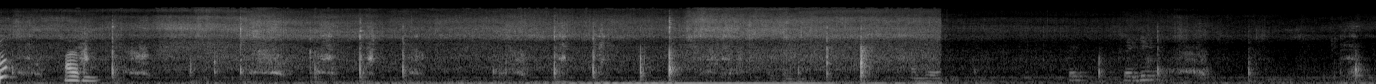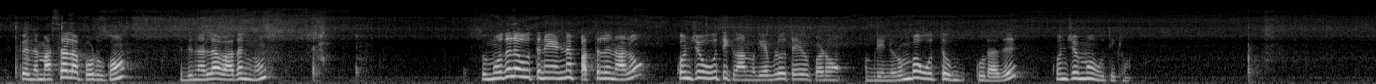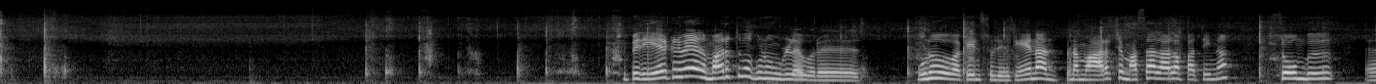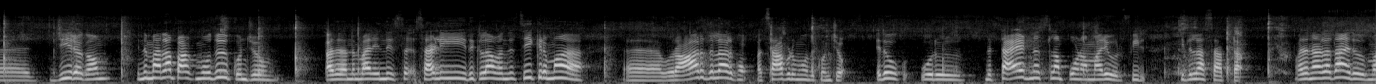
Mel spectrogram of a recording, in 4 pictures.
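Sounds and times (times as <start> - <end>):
metal spatula scraping pan: 0.0 - 7.4, 11.5 - 12.7, 13.3 - 13.7, 31.2 - 33.9, 36.1 - 37.7, 40.0 - 40.5, 51.5 - 54.4
paste sizzling in hot oil: 0.0 - 55.0.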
